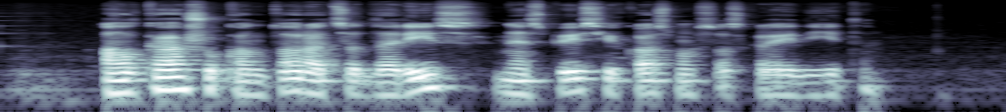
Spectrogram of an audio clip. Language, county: Lithuanian, Marijampolė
